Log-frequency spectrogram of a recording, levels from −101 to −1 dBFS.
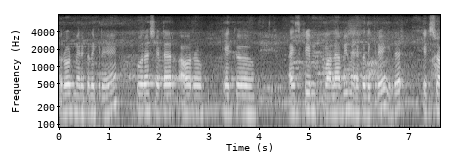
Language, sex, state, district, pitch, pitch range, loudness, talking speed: Hindi, male, Maharashtra, Dhule, 160 Hz, 160-170 Hz, -20 LUFS, 155 wpm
